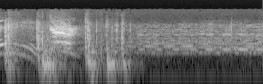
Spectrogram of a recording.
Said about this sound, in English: The front of his gun snapped against the side of my head, and I went down to my knees.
